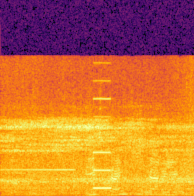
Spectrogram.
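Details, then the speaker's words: A single short electronic AED beep outdoors on a beach, with the prompt "do not touch patient, analyzing rhythm", during real CPR on a drowned man, clinically dead about four and a half minutes after two shocks. "do not touch patient analyzing rhythm tucker's had two shocks he's in spasm patients rarely survive if they need more than three shocks"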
